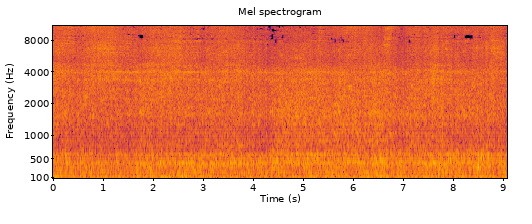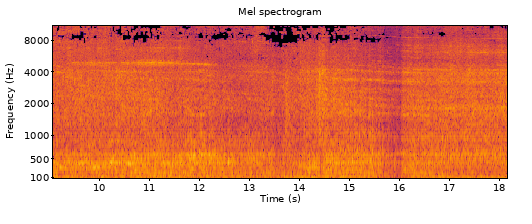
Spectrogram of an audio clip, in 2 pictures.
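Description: Freight cars of a passing freight train (tank cars, covered hoppers and boxcars) rolling by: a steady rumble and rattle of steel wheels on rail, with a thin wheel squeal briefly near the middle and a short, louder burst of noise about thirteen seconds in.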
